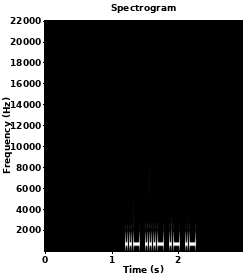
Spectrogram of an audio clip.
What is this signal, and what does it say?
Morse code, heard as a keyed tone, about 40 wpm, 700 Hz. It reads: UVAA
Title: All Cut Numbers - 4-Digit 40wpm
